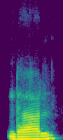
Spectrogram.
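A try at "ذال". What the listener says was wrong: দাল নয়, দালের মতো দেখতে, উপরে একটা নুক্তা আছে মানে জাল।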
